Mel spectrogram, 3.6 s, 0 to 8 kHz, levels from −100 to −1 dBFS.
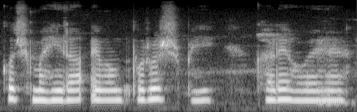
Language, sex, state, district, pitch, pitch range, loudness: Hindi, female, Jharkhand, Ranchi, 225 Hz, 220-230 Hz, -16 LUFS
